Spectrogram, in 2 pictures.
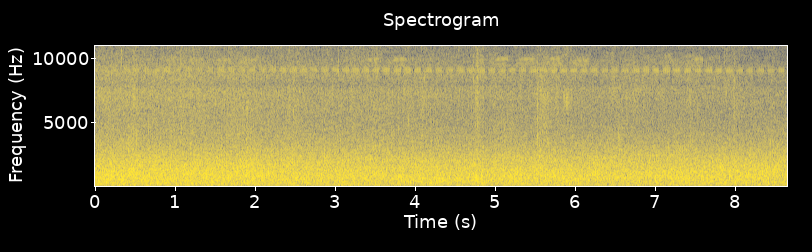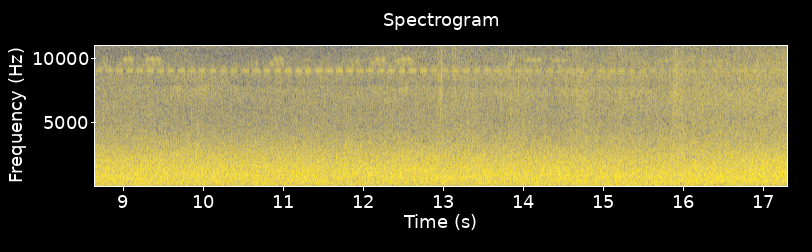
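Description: River water rushes over a low weir.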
